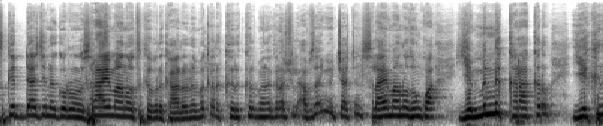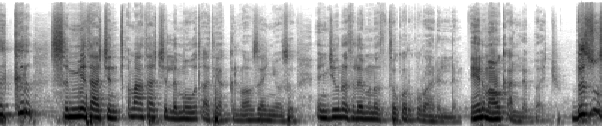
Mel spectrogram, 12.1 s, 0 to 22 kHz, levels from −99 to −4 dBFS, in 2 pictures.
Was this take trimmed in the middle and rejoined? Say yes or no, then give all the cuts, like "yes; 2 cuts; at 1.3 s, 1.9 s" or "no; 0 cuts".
yes; 1 cut; at 10.5 s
